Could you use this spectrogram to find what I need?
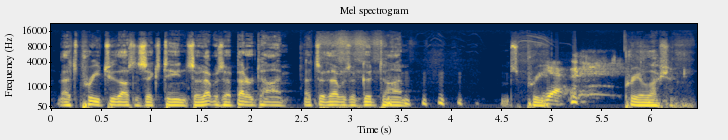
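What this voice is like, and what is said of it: Sincere but sounds sarcastic. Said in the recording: “as if you were being sarcastic, but it was actually sincere ... people thought I was being sarcastic”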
